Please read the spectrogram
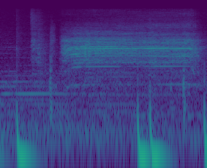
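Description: Small handheld electric screwdriver motor spinning, a steady high-pitched whine that starts about half a second in and lasts about a second and a half, over background music.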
